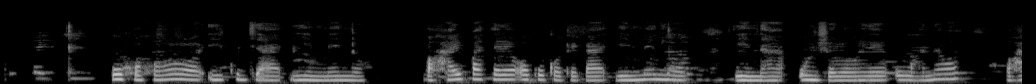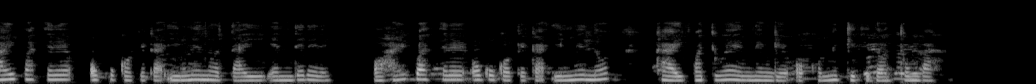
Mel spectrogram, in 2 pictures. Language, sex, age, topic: Oshiwambo, female, 25-35, agriculture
